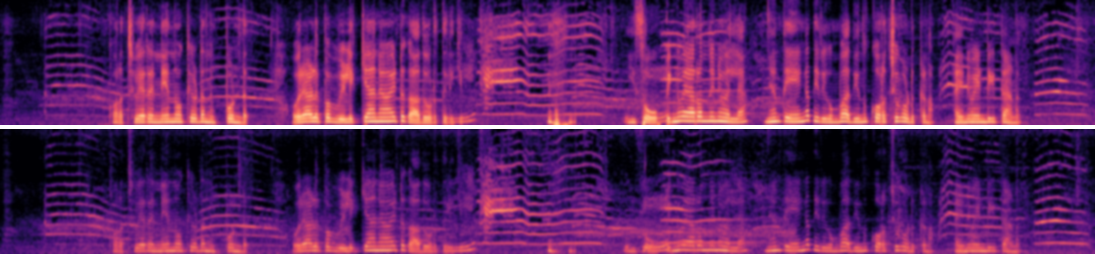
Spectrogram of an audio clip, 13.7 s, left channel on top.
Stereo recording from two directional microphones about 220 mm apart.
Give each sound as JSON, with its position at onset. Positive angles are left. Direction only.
{"t": 1.4, "sound": "speech", "side_deg": 40}
{"t": 5.8, "sound": "cat", "side_deg": 0}
{"t": 8.4, "sound": "speech", "side_deg": 50}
